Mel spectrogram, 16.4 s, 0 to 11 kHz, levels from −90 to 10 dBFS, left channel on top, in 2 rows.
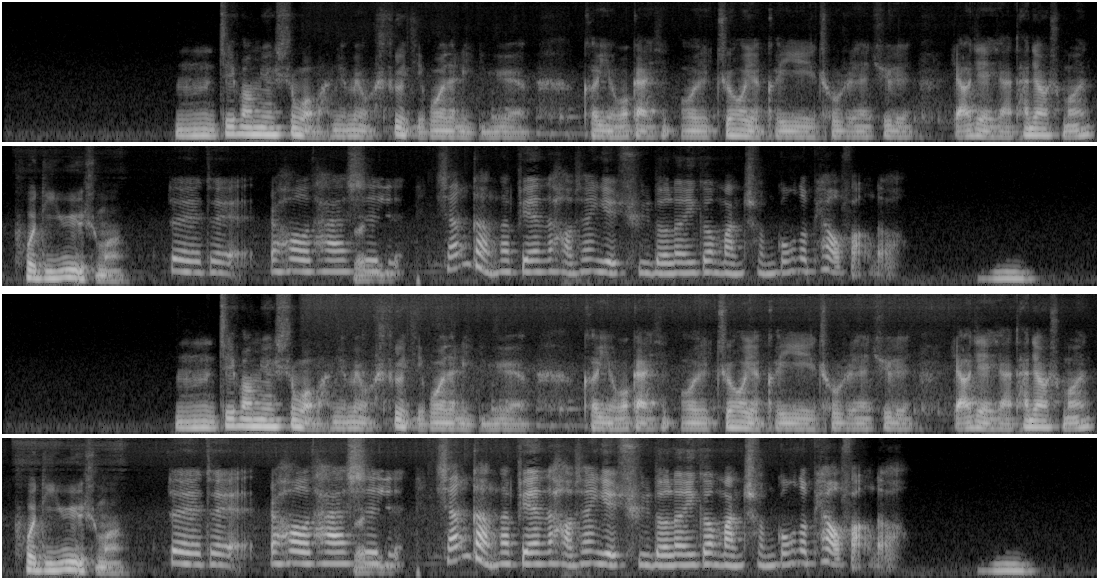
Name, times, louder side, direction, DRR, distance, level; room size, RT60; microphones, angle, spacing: voice 1, 1.3-9.2 10.8-11.1 15.5-16.0, right 2 dB, 20° right, 1.0 m, -25 dB
sound 1, 2.2-14.7, right 4 dB, 75° right, 5.0 m, -50 dB
voice 2, 9.5-15.0, right 6 dB, 45° right, 0.8 m, -26 dB
head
